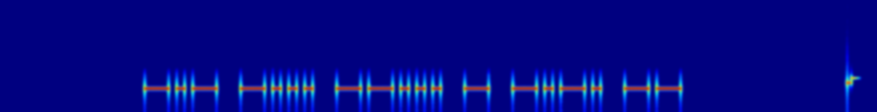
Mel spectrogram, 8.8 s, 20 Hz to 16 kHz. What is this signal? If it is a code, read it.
Morse code, heard as a keyed tone, about 15 wpm, 700 Hz. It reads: KB7TCM
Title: USA Call Signs Repeated 2x 15wpm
